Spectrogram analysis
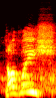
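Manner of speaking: high, loud call of a name; real shout at the screen; excited shout. Real, not acted. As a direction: yell the player's name. Yelling at player.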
